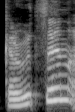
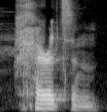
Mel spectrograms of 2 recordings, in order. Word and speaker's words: Gerritsen: And then also contrast between data science and data analytics, which Margot Gerritsen, I always pronounce her last name wrong, but you're really good at it. – Gerritsen. – Gerritsen. – It's a lovely Dutch name, Margotje Gerritsen. – Margotje Gerritsen.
